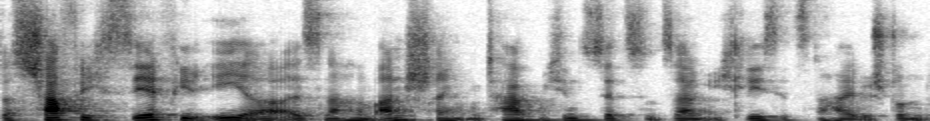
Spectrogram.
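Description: A man's somewhat breathy voice sits at a medium pitch. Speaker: podcast co-host. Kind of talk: casual chat.

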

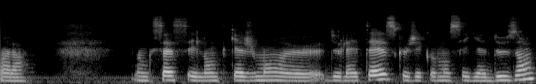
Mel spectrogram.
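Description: A woman speaks at a very slow pace, with long, frequent pauses. Her pitch is medium and her intonation fairly even. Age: 20s. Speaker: doctoral student in sociology. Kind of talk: interview about personal faith. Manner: hesitant, many fillers and repetitions.

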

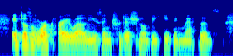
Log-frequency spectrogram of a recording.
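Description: A woman talks with an Irish accent. Her pitch is very deep and low. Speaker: tech startup founder and CEO. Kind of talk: interview. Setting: studio.

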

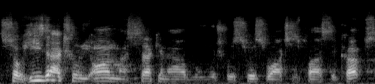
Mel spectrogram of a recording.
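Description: A man with an American accent speaks at a moderate pace in a plain, everyday voice, fairly high-pitched, with ordinary pitch variation. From Boston. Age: 30s. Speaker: rapper. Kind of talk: casual chat.

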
